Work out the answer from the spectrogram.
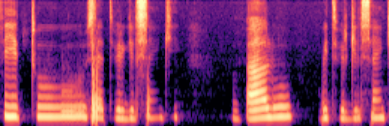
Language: Northern Betsimisaraka Malagasy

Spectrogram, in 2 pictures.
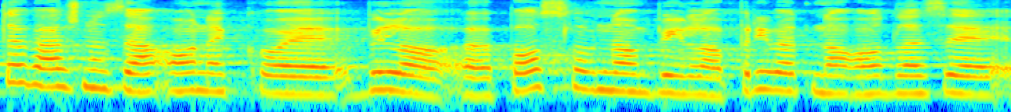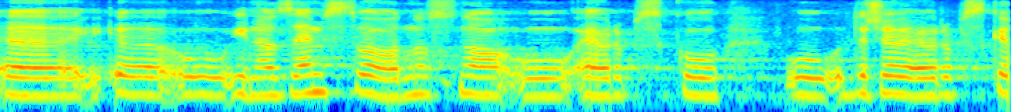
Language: Croatian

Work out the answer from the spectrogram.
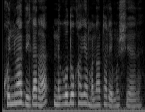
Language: Kikuyu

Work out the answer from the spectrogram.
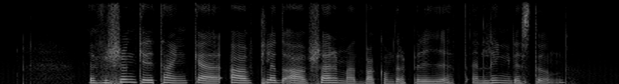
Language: Swedish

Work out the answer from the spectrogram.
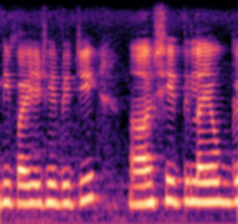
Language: Marathi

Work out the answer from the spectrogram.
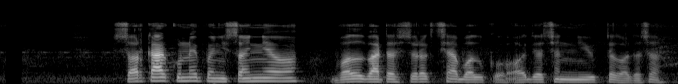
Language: Nepali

